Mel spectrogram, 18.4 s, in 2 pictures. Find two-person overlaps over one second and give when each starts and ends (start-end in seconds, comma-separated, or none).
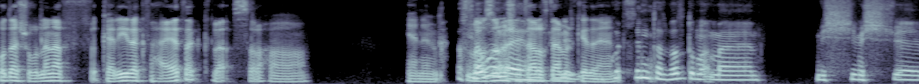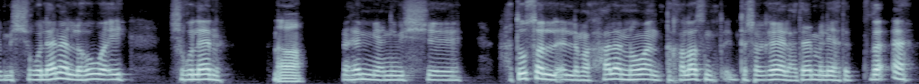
4.6-6.2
